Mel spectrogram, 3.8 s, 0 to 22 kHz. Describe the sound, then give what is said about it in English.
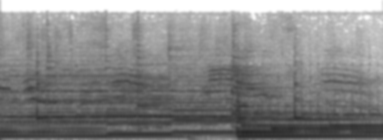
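Several of the well over 25 cats in a house meow in overlapping, wavering cries against a steady, droning tonal backdrop, with a louder burst of meowing about midway through. No one speaks. “There were well over 25 cats in the house.”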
